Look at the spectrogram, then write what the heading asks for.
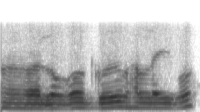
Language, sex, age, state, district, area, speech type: Assamese, male, 45-60, Assam, Charaideo, urban, conversation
